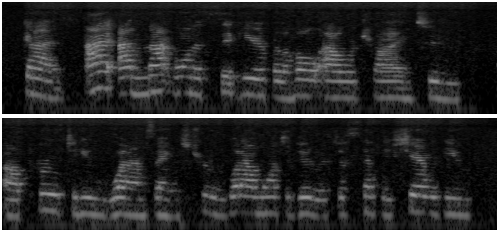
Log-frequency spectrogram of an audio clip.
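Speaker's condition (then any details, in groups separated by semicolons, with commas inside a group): No condition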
